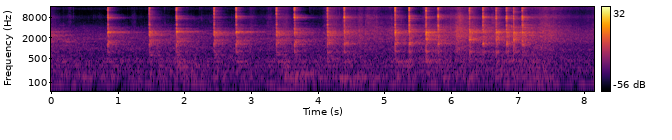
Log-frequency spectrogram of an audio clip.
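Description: A button clicks repeatedly as a finger presses it.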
